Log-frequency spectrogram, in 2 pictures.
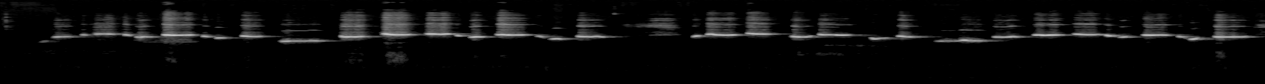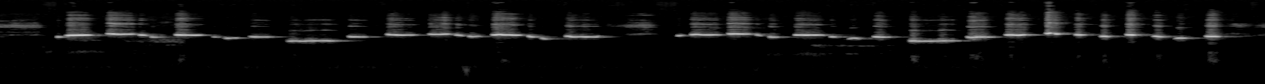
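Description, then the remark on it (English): Someone whistles a lively melody, a steady run of bright, clear notes rising and dipping in short phrases with brief pauses between them, and no talking. “Can you whistle a tune? If so, please whistle a tune.”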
